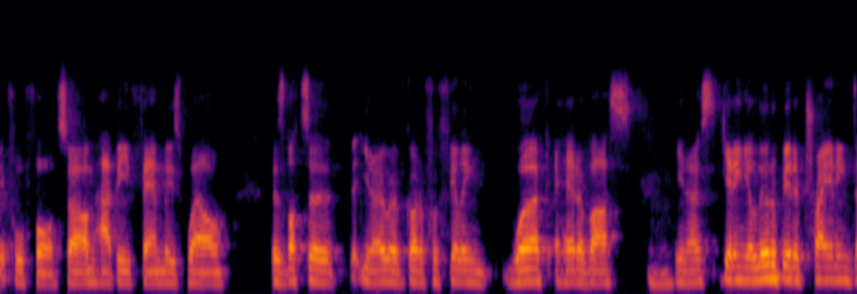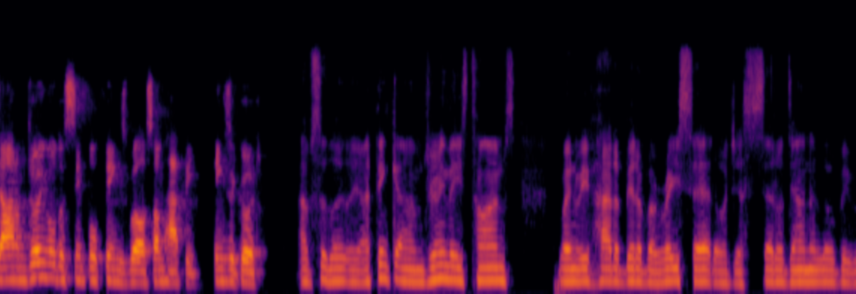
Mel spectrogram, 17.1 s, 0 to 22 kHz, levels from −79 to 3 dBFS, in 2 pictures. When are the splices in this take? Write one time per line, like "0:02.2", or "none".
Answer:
none

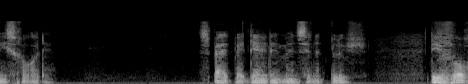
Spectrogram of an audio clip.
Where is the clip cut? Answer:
none

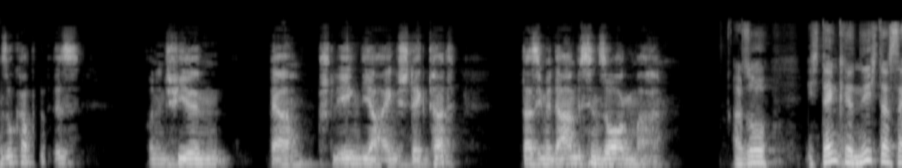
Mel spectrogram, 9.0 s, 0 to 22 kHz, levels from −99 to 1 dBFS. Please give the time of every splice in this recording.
0:07.2

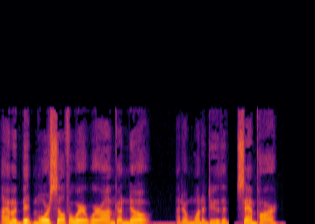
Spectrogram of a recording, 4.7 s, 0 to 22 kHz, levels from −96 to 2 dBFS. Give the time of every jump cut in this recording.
0:01.7
0:03.4

